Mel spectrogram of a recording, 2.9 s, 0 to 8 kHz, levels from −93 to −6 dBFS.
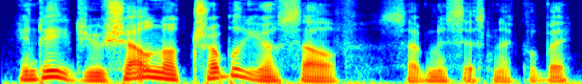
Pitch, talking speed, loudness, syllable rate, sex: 105 Hz, 185 wpm, -22 LUFS, 5.3 syllables/s, male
